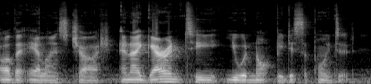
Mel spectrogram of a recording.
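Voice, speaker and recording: The talking proceeds at a moderate rate. Behind it, background noise is noticeable. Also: man. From Vietnamese background, living in Australia. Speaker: travel vlogger. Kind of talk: travel vlog review. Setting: on board an aircraft landing. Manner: enthusiastic.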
